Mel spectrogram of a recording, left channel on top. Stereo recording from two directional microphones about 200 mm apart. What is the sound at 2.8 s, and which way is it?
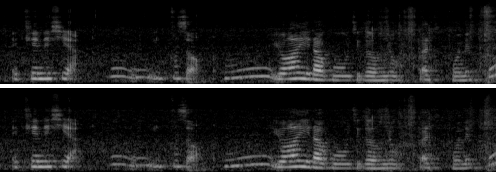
Speech, 25° left (ahead or behind).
